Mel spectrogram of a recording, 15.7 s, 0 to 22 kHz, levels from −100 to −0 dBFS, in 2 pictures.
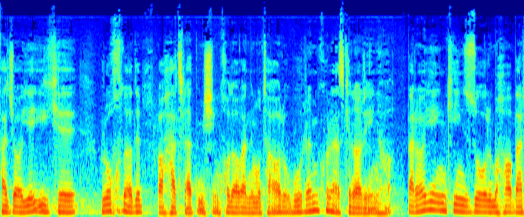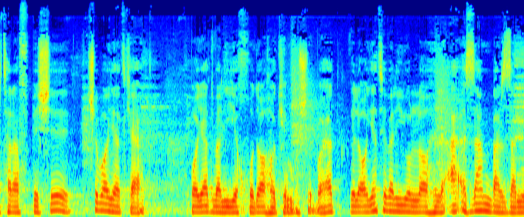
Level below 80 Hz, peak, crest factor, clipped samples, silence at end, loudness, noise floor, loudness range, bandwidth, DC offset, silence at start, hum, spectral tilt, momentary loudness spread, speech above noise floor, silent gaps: -42 dBFS; -4 dBFS; 16 dB; under 0.1%; 0 s; -20 LUFS; -39 dBFS; 2 LU; 17.5 kHz; under 0.1%; 0 s; none; -6.5 dB/octave; 5 LU; 20 dB; none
